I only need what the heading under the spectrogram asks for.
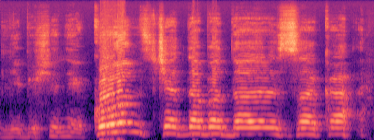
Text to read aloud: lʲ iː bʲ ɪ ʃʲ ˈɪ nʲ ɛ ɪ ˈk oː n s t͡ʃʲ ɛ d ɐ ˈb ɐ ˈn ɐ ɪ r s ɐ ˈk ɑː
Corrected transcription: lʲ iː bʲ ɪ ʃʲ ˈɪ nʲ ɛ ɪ ˈk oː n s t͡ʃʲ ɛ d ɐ ˈb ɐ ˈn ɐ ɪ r s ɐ ˈk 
